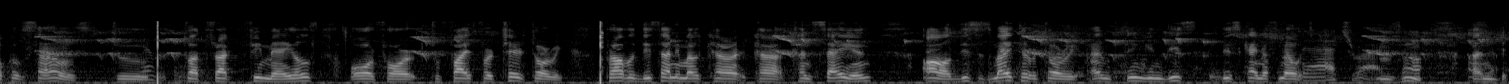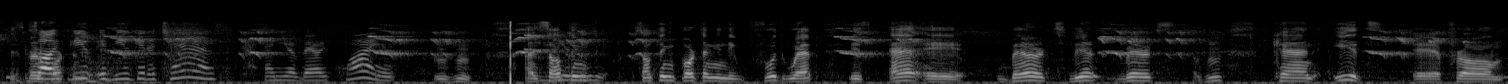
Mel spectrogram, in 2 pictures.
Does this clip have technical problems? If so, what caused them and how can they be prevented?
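Yes. Sharp, loud clicks or snaps cut abruptly through the audio at 1.58 s, 6.00 s and 20.19 s, each lasting about a millisecond. This is a file header played as audio: separate WAV pieces were joined or streamed with their headers left in, so a few dozen header bytes were decoded as sample values at each join. To prevent it, strip each piece's header and join only the raw sample data.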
